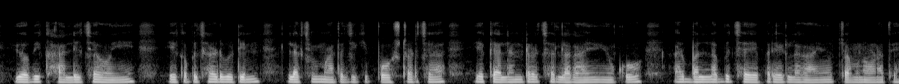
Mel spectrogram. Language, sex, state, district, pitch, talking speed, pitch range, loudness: Hindi, male, Uttarakhand, Uttarkashi, 115 Hz, 195 wpm, 110-120 Hz, -20 LUFS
